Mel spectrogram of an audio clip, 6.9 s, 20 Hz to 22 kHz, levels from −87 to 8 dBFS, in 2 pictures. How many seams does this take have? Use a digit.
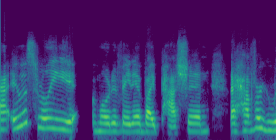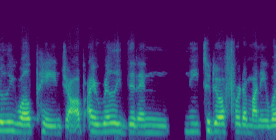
1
